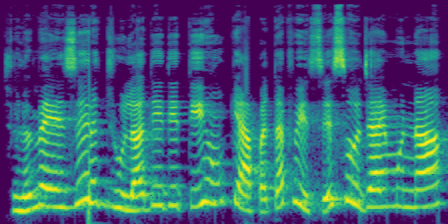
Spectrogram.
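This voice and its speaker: A woman's voice: high-pitched, animated, moderate pace, sharp tone. A woman voicing a young village woman who frets and pleads while minding her sister's baby in a doll story. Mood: fretful. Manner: fretful, pleading.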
